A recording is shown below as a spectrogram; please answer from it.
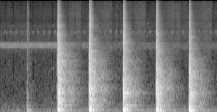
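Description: A mallet drives a chisel into timber for a scarf joint and mortise: a light tap, then five loud, evenly spaced, sharp knocks, each with a short woody decay.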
